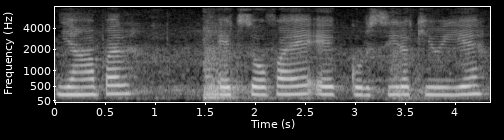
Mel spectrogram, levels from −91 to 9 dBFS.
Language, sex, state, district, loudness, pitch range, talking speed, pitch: Hindi, female, Uttar Pradesh, Shamli, -15 LUFS, 235-255 Hz, 140 wpm, 245 Hz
